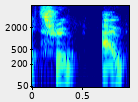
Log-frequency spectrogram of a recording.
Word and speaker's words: throughout: throughout throughout throughout okay you might notice I'm not really pronouncing the final T often in British English we don't so we don't usually say throughout it's more like throughout it's kind of a a glottal stop there so throughout uh maybe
